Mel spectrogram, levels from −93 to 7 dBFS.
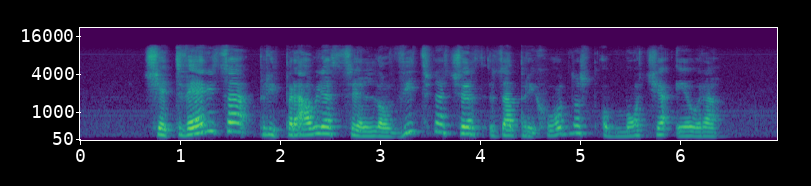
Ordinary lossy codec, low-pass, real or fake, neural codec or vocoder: none; none; real; none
